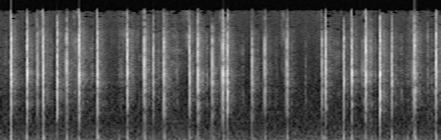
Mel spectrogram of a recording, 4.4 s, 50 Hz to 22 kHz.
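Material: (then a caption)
Paperboard. Long nails tap and scratch a small, hand-sized printed paperboard box held close to the mic. About 26 quick, dry, bright clicks come in an uneven rhythm, each dying away almost at once, with faint scratchy rustle between them.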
